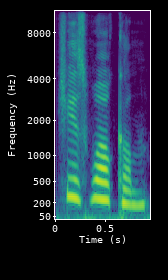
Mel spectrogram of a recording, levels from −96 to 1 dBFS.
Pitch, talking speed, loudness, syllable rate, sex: 220 Hz, 190 wpm, -14 LUFS, 5.9 syllables/s, female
